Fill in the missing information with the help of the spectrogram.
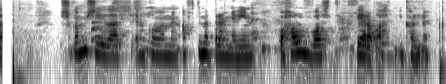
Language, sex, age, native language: Icelandic, other, 18-19, Icelandic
